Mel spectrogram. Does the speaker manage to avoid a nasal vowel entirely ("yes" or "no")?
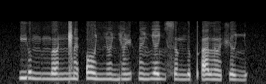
no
